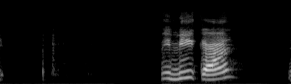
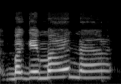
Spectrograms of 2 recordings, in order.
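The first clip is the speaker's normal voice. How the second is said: ordinary talk, nothing marked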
